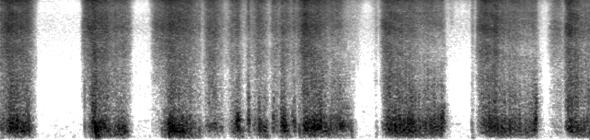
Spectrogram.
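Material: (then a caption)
Fabric. Long dark-painted nails and fingertips scratch a plain white, textured woven fabric pillow that is soft, stuffed and held upright. Soft, rustling scrapes come in several irregular bursts separated by short silences. The sound is mostly low-mid and muffled, with faint high hiss.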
